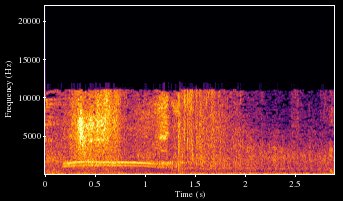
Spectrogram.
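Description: A Confringo explosion spell cast in Hogwarts Legacy, a loud booming blast with a brief whistling tone over a rumbling, crackling backdrop that fades after a second or so.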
